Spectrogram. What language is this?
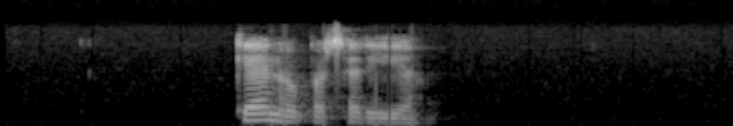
Catalan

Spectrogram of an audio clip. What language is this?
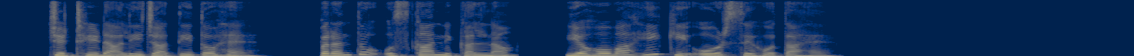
Hindi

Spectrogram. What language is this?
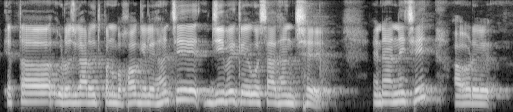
Maithili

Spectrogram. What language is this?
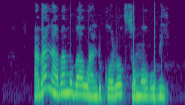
Ganda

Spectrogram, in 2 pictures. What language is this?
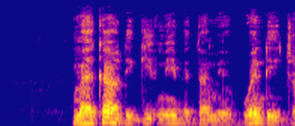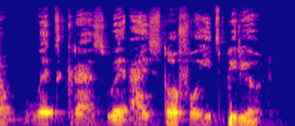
Nigerian Pidgin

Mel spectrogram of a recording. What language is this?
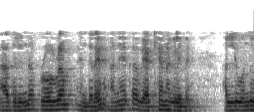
Kannada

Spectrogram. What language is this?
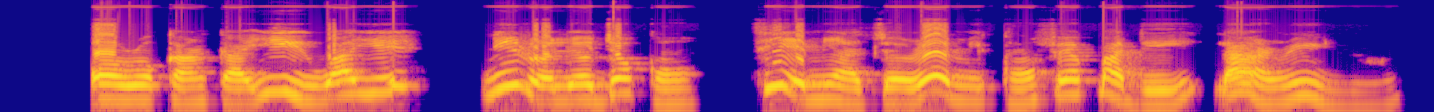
Yoruba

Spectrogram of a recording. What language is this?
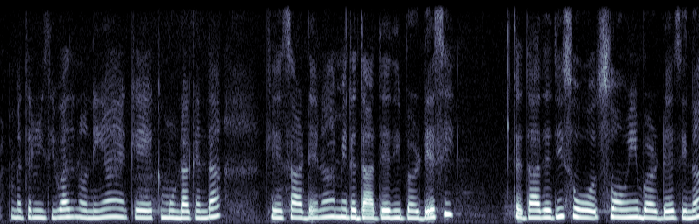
Punjabi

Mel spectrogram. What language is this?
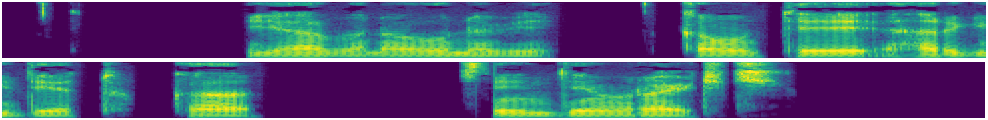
Indus Kohistani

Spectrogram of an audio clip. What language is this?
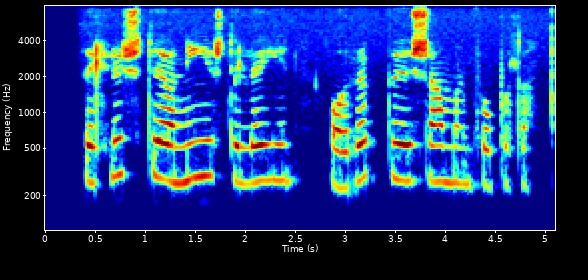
Icelandic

